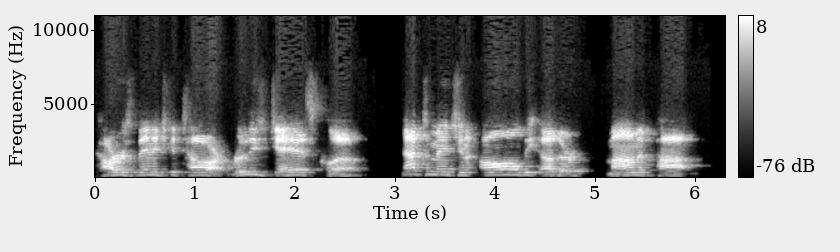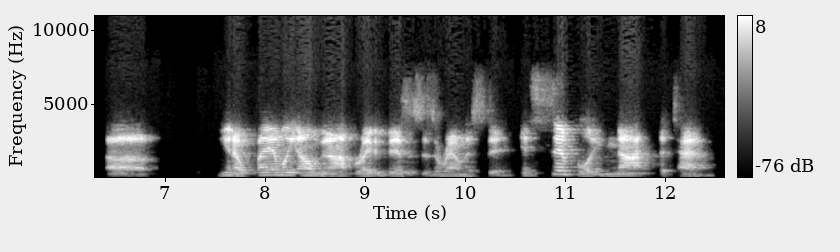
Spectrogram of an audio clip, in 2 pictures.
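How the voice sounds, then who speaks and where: Emphatic restaurant-owner guest, echoey and muffled. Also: male voice, fairly high pitch, animated, moderate pace. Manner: emphatic, argumentative, with frequent fillers. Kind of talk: interview discussion.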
